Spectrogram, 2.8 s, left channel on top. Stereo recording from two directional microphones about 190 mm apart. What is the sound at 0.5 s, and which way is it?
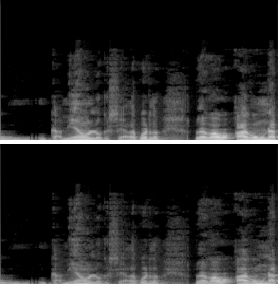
Speech, 35° left (ahead or behind).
